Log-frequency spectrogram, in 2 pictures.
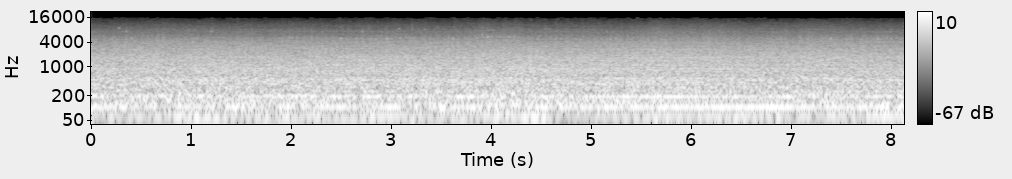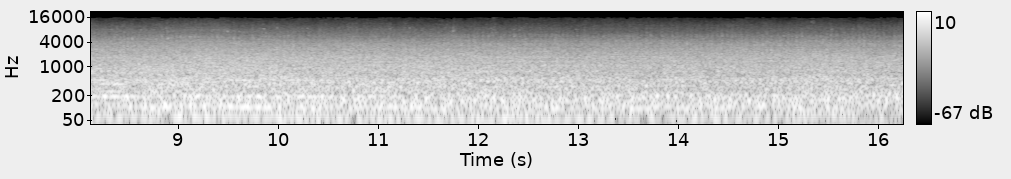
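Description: Tank tracks clatter and grind over the ground.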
